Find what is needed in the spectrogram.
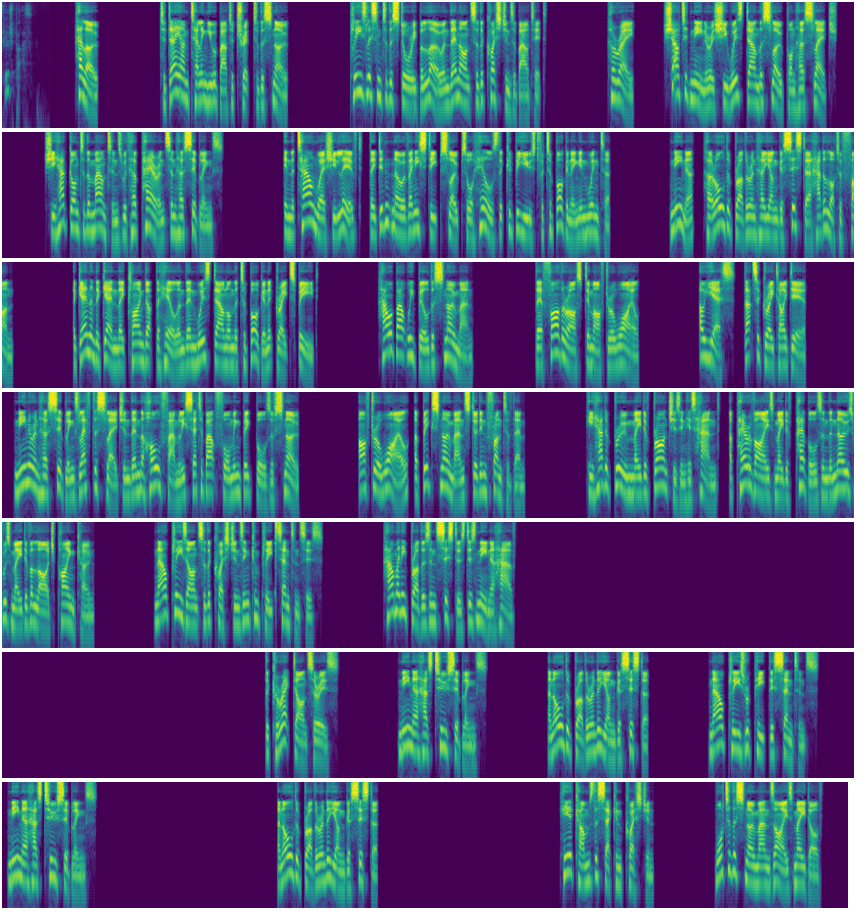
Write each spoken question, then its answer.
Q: How many brothers and sisters does Nina have?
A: The correct answer is Nina has two siblings, an older brother and a younger sister.

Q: What are the snowman's eyes made of?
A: The correct answer is the snowman's eyes are made of pebbles.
